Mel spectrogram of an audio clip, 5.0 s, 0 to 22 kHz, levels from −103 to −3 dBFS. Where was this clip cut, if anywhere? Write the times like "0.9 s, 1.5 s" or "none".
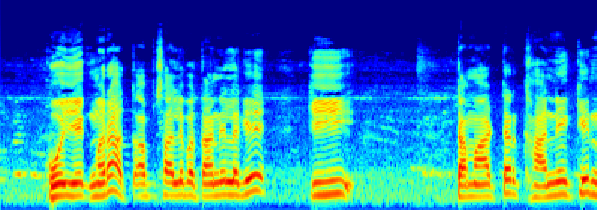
none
